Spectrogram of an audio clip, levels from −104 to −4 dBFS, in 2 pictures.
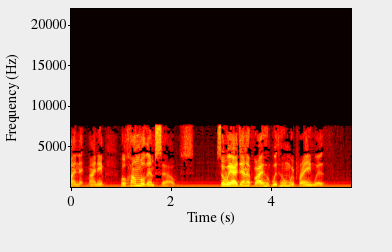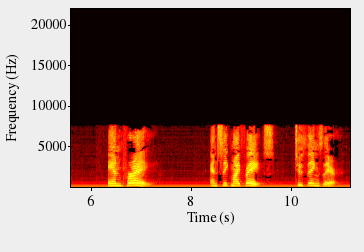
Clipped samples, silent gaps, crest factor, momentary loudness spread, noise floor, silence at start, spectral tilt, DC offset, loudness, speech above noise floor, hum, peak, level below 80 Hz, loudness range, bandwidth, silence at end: under 0.1%; none; 22 dB; 20 LU; -51 dBFS; 0 s; -2.5 dB/octave; under 0.1%; -28 LUFS; 22 dB; none; -8 dBFS; -56 dBFS; 4 LU; 8.2 kHz; 0 s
